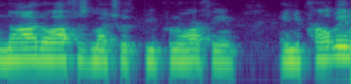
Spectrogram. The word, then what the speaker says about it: buprenorphine: But to be fair, Suboxone came along, and that's buprenorphine, and people are like, what is that? Well, I mean, the hint is it rhymes with morphine, which is derived from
